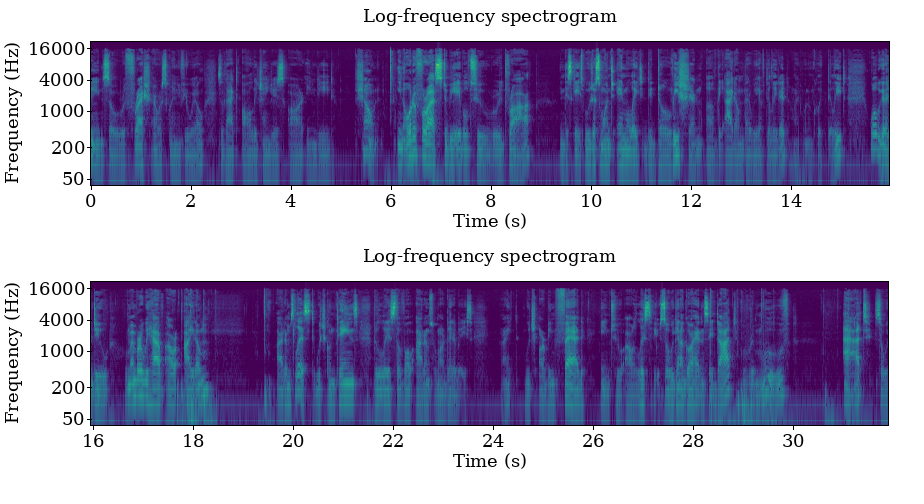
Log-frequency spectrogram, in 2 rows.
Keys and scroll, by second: 19.5 Return.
